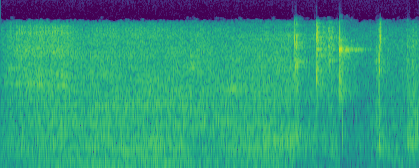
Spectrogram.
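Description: A steady rushing hum, then from about three seconds in a few sharp clicks and scrapes of a steel ladle against the aluminium pot as stirring of the curry begins.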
